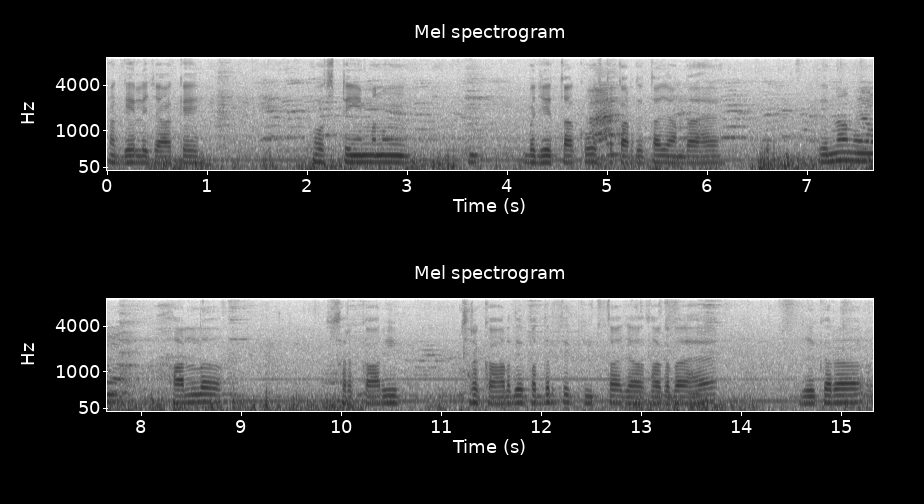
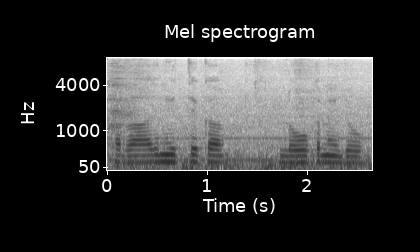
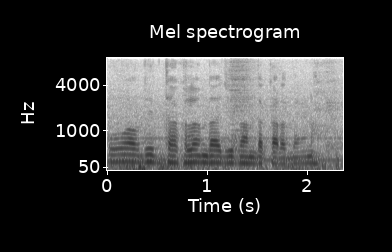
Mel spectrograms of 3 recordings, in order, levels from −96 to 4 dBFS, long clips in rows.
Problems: background sounds at intervals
